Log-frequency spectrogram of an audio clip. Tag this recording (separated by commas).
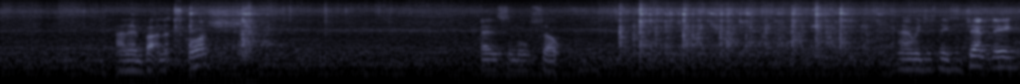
Speech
